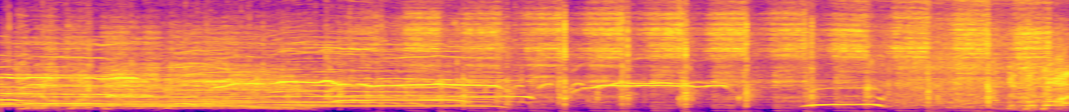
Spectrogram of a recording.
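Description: A lively crowd shouts, whoops and cheers with bright tonal screams over scattered clapping and thumping, loud and close, the noise dipping briefly before rising again.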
